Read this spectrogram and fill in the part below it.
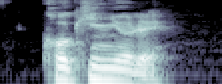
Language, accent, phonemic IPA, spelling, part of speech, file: French, France, /kʁɔ.ki.ɲɔ.lɛ/, croquignolet, adjective, LL-Q150 (fra)-croquignolet.wav
- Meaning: cute; cutesy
